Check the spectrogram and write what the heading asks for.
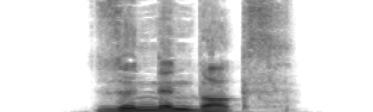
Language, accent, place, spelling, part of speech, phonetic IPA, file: German, Germany, Berlin, Sündenbocks, noun, [ˈzʏndn̩ˌbɔks], De-Sündenbocks.ogg
- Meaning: genitive singular of Sündenbock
